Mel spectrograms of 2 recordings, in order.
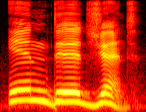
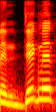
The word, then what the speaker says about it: indigent: Say it with me. Indigent. Indigent. I've heard indignant. I've heard indigenous. It is indigent.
